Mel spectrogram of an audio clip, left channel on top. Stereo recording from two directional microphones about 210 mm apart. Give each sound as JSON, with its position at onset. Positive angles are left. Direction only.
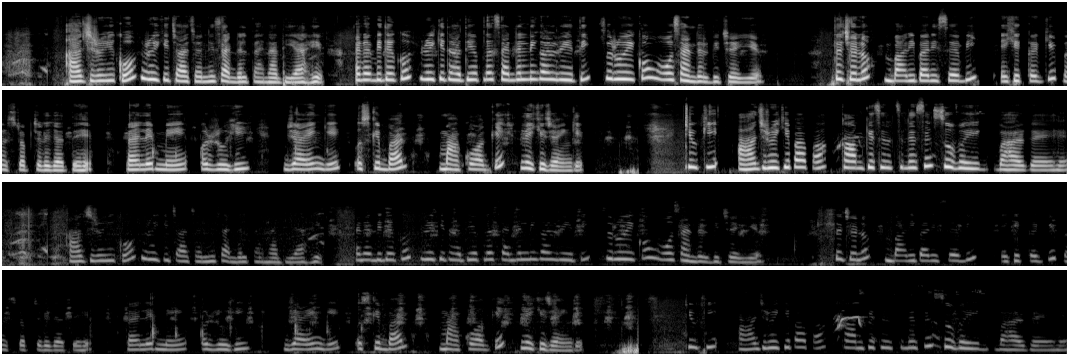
{"t": 0.7, "sound": "speech", "side_deg": 50}
{"t": 17.5, "sound": "speech", "side_deg": 60}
